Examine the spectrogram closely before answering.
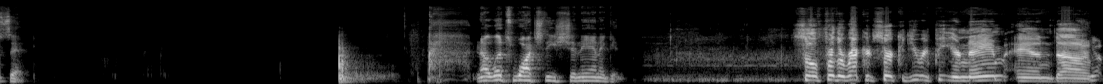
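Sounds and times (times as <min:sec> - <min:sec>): ceramic mug set down: 0:03.4 - 0:04.0.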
